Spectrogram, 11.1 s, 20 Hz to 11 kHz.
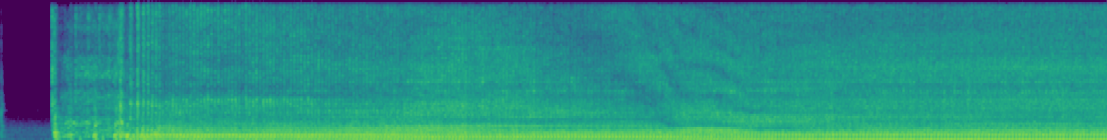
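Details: Used 2021 DR Pro 26 brush mower with 14.5 hp Briggs & Stratton Intek engine, DR battery trickle-charged: brief crank, catches at once and settles into a smooth, steady run with no misfires or rattles.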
